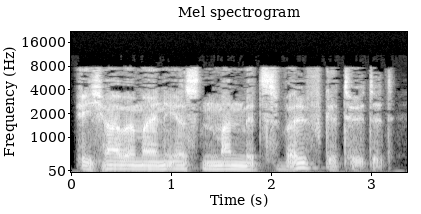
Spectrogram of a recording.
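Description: Brutal scarred warrior, low husky growl, read by a male narrator, dull dry sound. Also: flat delivery, measured pace, dry recording, full character voice. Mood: menacing. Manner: gruff, scornful, growling. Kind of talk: audiobook character voice.

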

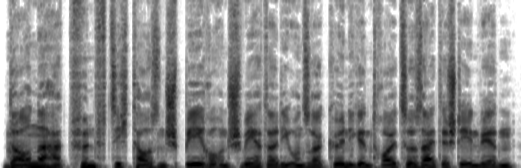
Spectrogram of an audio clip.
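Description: A man's voice: medium pitch, moderate pace, no echo, voice pushed up, close to an everyday voice. An earnest young prince, formal and a little stiff, voiced by a male reader. He sounds much like the narrator himself, and the recording is dry and close.

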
